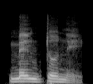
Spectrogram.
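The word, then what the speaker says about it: Mentone: en italien le nom sécentoné mentoné le E final étant prononcé comme un ne français au lieu d'être muet le gentilet est au pluriel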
